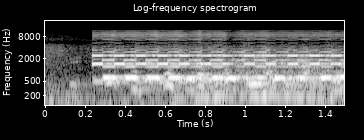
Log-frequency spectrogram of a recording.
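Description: A telephone bell bursts in abruptly and rings loud and close in a continuous trilling peal. It rings alone with no voices over it.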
